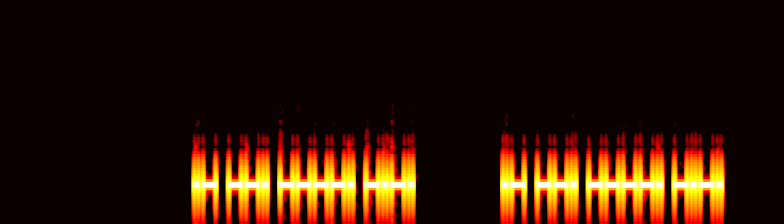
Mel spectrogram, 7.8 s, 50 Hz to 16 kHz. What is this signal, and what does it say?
Morse code, heard as a keyed tone, about 28 wpm, 700 Hz. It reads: AG9C AG9C
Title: USA Call Signs - 4 Characters - Repeated 2x - 28wpm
